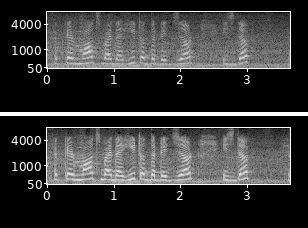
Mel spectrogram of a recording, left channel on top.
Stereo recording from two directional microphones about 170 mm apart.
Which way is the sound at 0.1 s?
35° right (ahead or behind).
